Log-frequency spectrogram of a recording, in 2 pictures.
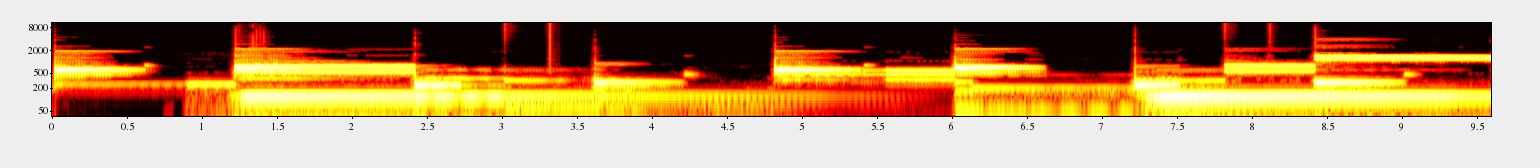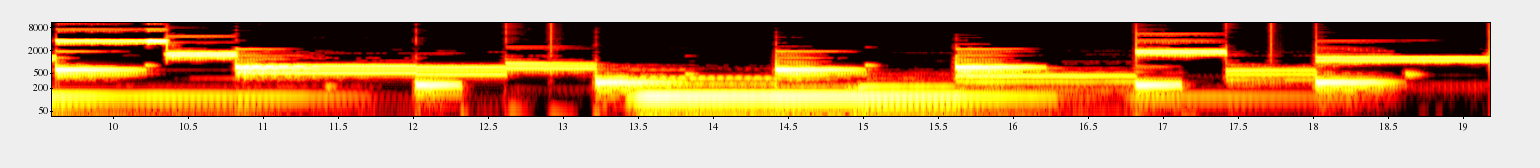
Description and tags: thriller at 100bpm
